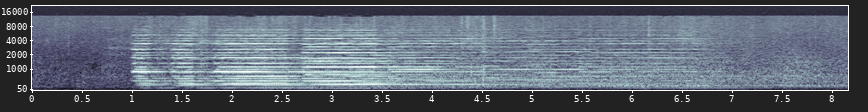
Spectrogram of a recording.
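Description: A choir sings in a large echoing hall.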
